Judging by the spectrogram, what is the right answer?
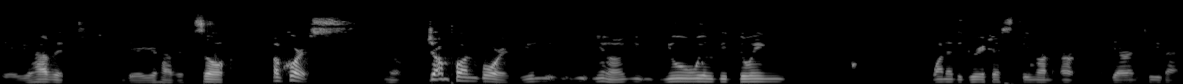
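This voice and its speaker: A man hosting a radio interview, asking rambling, halting questions. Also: medium pitch, lively intonation, no echo, rough recording. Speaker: radio show host.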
